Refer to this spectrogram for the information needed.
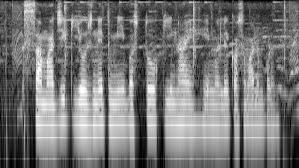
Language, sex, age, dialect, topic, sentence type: Marathi, female, 46-50, Varhadi, banking, question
